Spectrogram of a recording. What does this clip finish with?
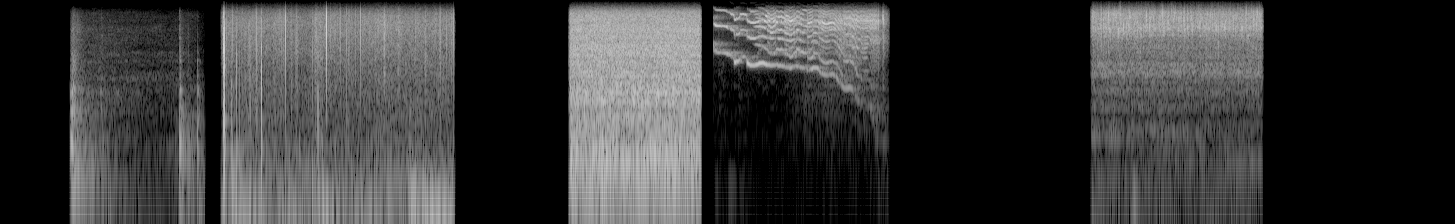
water tap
